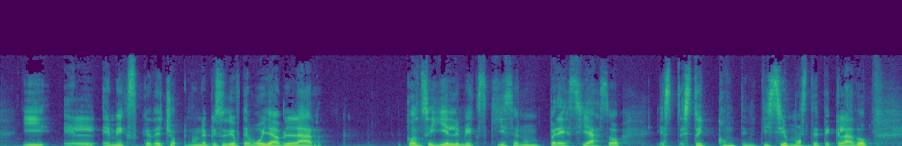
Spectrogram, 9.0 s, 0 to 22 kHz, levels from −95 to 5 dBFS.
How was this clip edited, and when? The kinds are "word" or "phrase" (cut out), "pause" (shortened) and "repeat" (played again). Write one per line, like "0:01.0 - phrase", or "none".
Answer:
0:01.4 - word
0:02.4 - word
0:08.0 - word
